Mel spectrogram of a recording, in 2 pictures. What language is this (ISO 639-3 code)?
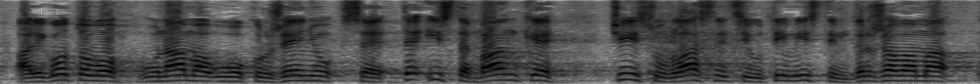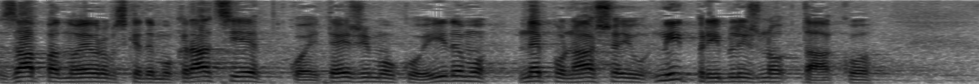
hrv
